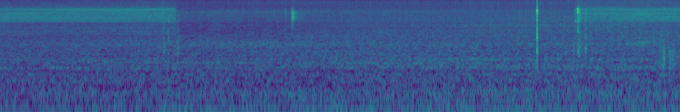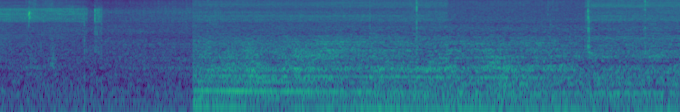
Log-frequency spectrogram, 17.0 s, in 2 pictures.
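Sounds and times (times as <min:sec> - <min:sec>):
faint outdoor background: 0:00.0 - 0:17.0
car engine idling: 0:10.9 - 0:17.0.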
